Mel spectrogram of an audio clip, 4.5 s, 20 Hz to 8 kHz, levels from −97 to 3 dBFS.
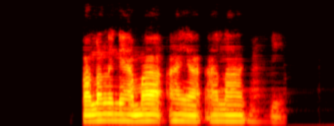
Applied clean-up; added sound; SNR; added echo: neural mask model DeepFilterNet 3.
